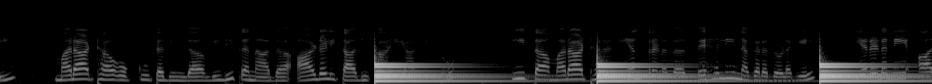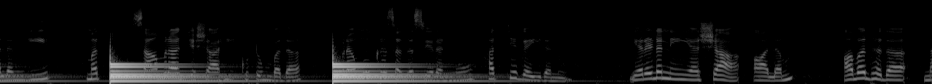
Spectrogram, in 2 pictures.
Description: Clock strike, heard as a bell, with speech in Kannada. 5. Five o'clock.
